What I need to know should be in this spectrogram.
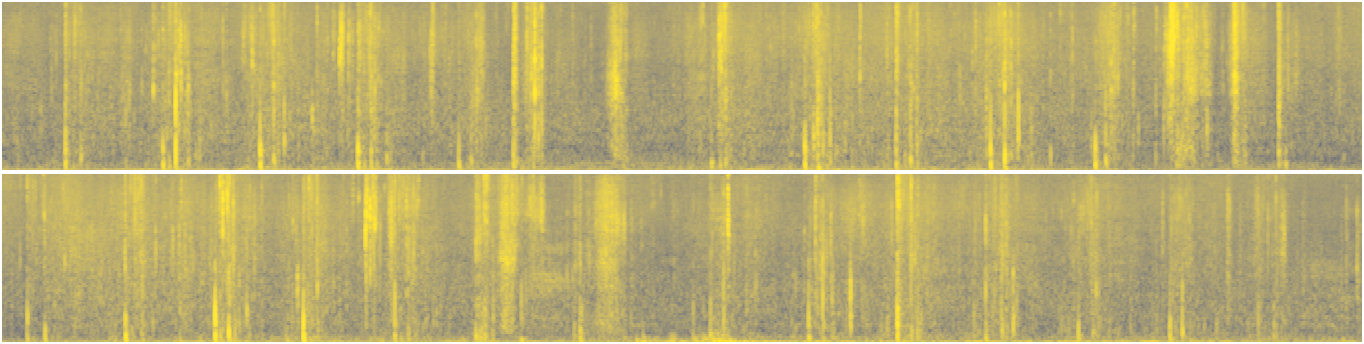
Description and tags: male walking on concrete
